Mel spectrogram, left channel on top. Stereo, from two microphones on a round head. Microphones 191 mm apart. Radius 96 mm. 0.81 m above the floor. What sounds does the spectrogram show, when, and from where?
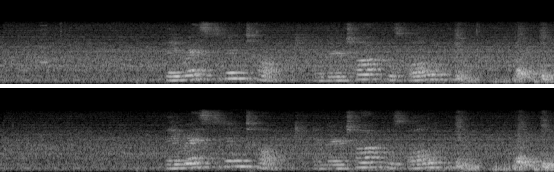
1.6 s a woman speaking: 5° right (ahead or behind), 1.0 m
4.5 s a whoosh: 50° left (ahead or behind), 1.7 m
